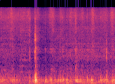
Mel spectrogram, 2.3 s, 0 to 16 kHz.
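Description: Screwdriver turning out the last screw of a plastic trimmer control handle (Echo SRM-22GES): one sharp click about two-thirds of a second in, then a few faint clicks.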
